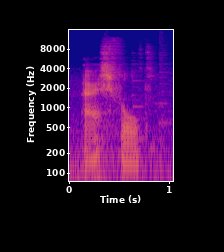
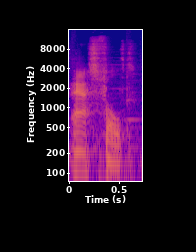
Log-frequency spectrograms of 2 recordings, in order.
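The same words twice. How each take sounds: First: The first syllable has an 'sh' sound. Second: The first syllable has a plain 's' sound. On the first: "I believe that's the uh, British pronunciation of that" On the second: "to me it's always asphalt"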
